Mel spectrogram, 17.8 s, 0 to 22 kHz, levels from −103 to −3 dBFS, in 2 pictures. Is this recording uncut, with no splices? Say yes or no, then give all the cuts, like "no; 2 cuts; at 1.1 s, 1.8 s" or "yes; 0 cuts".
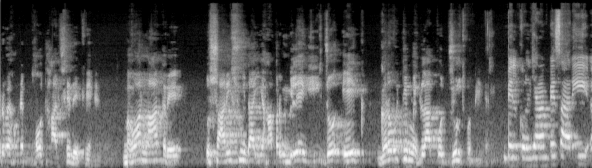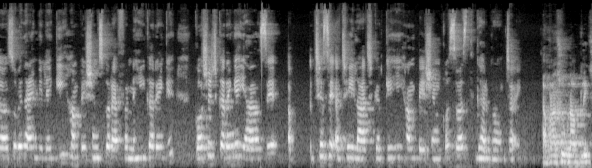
yes; 0 cuts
